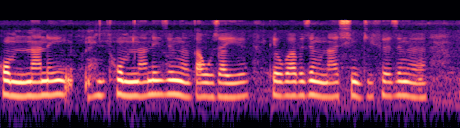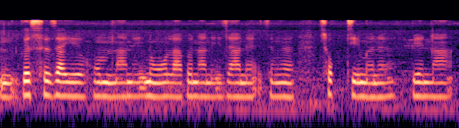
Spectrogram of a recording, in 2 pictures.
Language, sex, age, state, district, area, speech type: Bodo, female, 18-30, Assam, Baksa, rural, spontaneous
